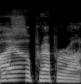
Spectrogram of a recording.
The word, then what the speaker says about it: Biopreparat: I don't speak Russian, so Good job on the pronunciation. Is that close? Biopreparat.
